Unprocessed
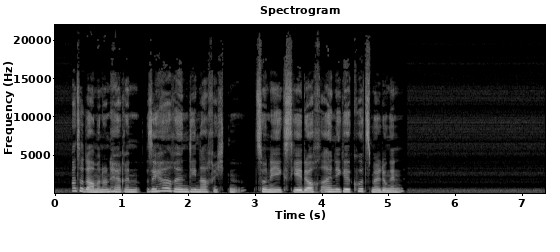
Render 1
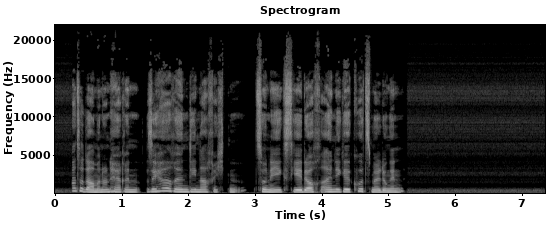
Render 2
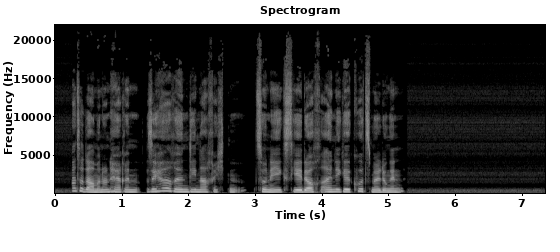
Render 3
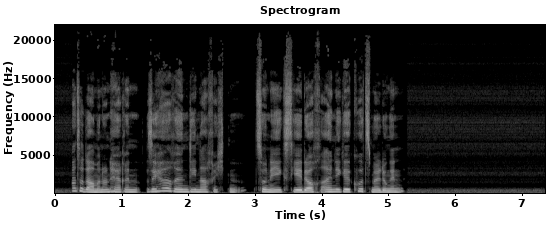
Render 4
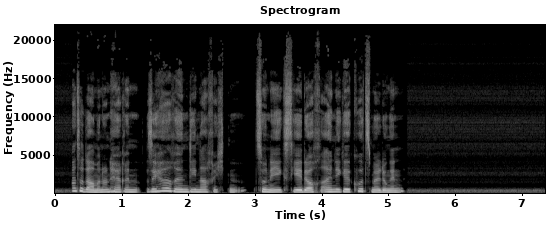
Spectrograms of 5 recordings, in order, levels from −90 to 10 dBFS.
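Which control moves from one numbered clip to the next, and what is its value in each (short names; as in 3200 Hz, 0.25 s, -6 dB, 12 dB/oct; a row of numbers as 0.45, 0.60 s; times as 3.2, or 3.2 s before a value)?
bell, frequency: 14000, 1900, 100, 340 Hz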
